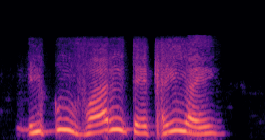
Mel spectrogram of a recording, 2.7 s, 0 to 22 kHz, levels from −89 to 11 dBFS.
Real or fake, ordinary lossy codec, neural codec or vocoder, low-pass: fake; Opus, 16 kbps; codec, 16 kHz, 0.5 kbps, X-Codec, HuBERT features, trained on general audio; 7.2 kHz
